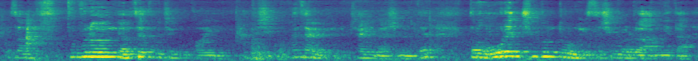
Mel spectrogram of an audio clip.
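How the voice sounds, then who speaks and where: A man's voice: on the high side, animated, fairly quick, dark tone, slight background noise. A man moderating a book launch event, asking formal questions politely and deferentially. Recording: echoey hall from far off.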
